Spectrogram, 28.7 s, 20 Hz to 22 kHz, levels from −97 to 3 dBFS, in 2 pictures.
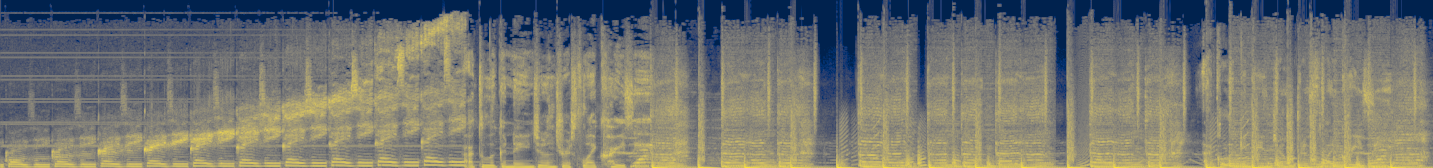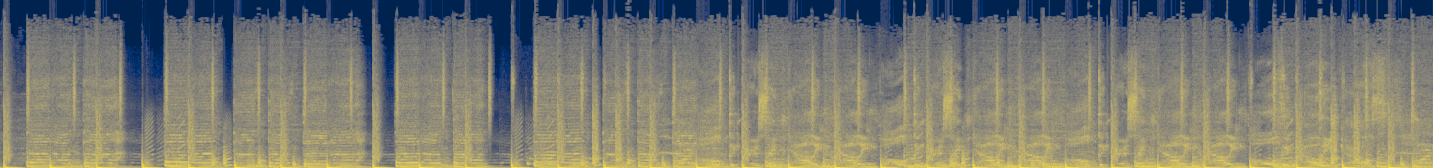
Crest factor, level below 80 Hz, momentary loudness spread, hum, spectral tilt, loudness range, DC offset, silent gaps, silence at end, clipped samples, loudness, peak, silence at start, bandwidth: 8 dB; -12 dBFS; 3 LU; none; -4 dB/octave; 2 LU; under 0.1%; none; 0 s; 0.5%; -9 LUFS; 0 dBFS; 0 s; over 20 kHz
